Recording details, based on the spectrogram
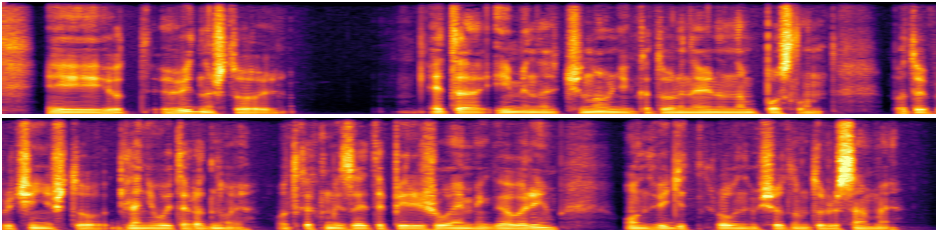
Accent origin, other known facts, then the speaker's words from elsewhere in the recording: Abkhazia, Georgia; now in Russia; пусть люди не думают, что я оторвался от Абхазии. Потому что я еще раз повторю, тело мое Россия, душа моя Абхазия.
